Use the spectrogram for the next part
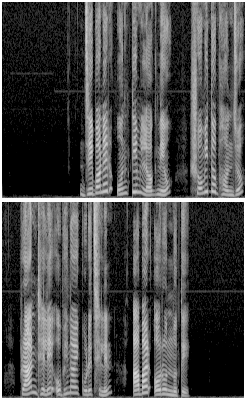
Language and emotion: Bengali, neutral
